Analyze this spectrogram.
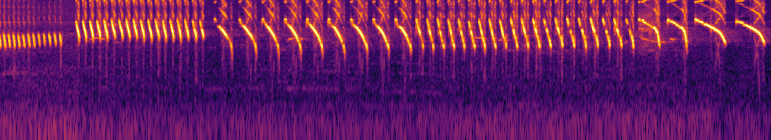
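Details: Yorkshire canary song: a short trill, a bright rapid rolling trill, then long runs of fast downward-sweeping whistled notes, speeding up in the middle and slowing at the end.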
